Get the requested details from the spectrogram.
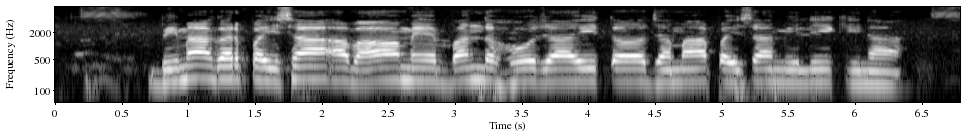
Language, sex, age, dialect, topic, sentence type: Bhojpuri, male, 18-24, Northern, banking, question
